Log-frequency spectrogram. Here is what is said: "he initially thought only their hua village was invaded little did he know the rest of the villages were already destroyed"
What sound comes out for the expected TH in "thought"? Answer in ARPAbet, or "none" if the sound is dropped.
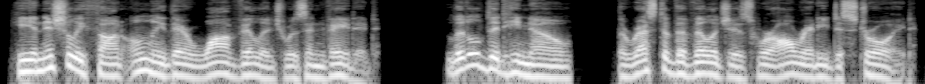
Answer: TH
